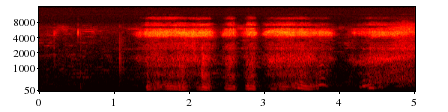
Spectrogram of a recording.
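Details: Adult father asleep at night, about 10:35 pm: loud rattling snore on in-breaths, broken by short pauses.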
